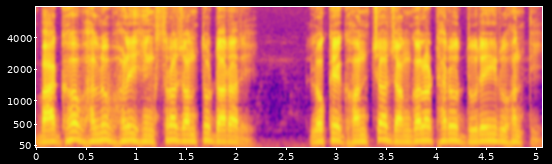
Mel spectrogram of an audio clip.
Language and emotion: Odia, neutral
